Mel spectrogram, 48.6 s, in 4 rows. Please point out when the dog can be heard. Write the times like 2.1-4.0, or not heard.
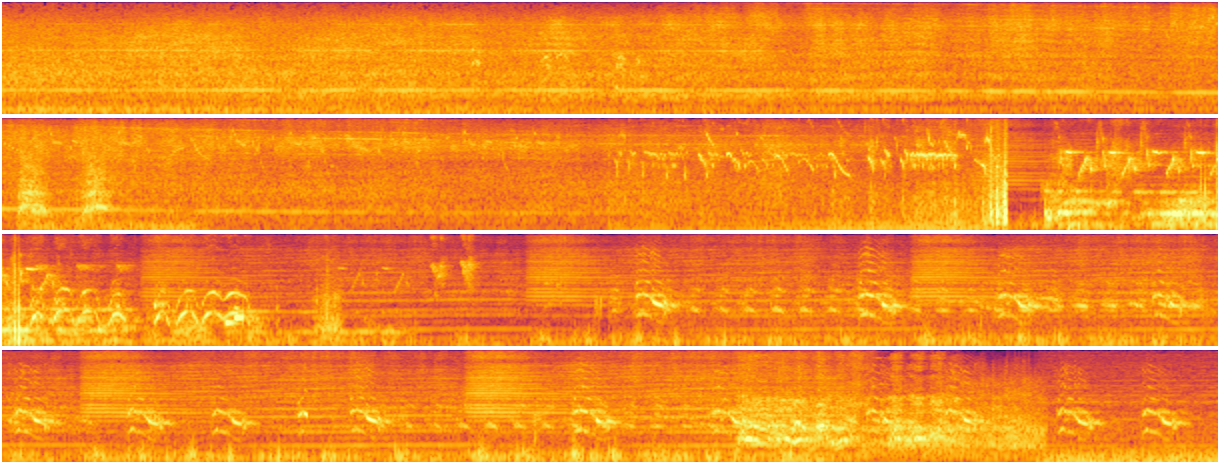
4.7-6.5, 12.3-14.3, 24.6-27.1, 43.8-46.1.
